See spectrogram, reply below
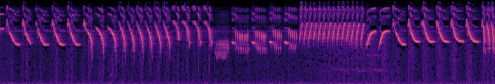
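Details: Canary training song for caged birds: repeated high, falling whistled sweeps, interrupted by a brief harsh note, then a fast, buzzy, high trill before the sweeping whistles return.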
